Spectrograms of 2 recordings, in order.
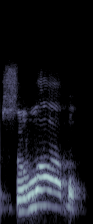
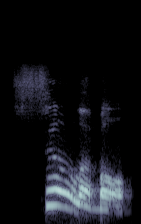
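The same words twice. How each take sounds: First: Syllable said as "suh-LAH-bul"; strange stress in syllable. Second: Said in the usual way. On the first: Shown as a demonstration. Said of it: "it sounds strange when you do it". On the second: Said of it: "as opposed to syllable".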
